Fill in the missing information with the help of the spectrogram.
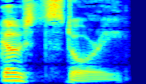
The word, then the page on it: ghost story: British English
